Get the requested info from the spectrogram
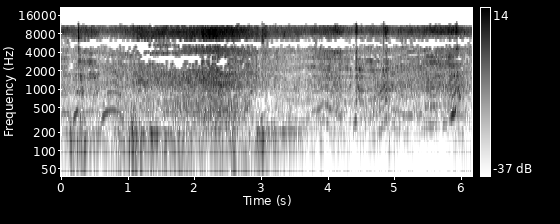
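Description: Electric motor of a Geico 17 RC speedboat on a 3S battery, its pitch rising and falling again and again as it runs through the surf, over the wash of small breaking waves.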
